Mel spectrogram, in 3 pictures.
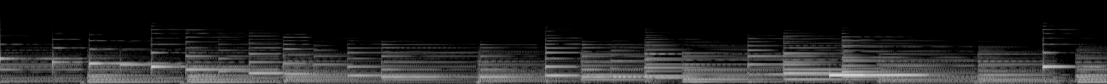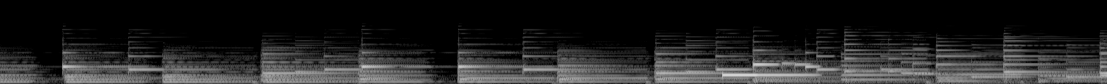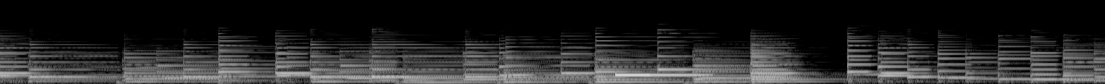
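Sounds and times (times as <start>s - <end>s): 
bluesy piano: 0.0s - 33.1s.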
